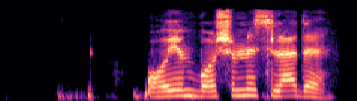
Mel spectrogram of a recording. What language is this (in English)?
Uzbek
